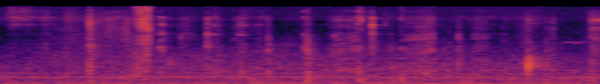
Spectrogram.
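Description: Faint scratching of a colored pencil being worked over paper, with scattered light ticks and a short sharper tap about three and a half seconds in.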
